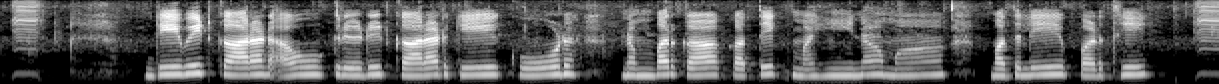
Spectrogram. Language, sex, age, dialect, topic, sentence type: Chhattisgarhi, female, 18-24, Eastern, banking, question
